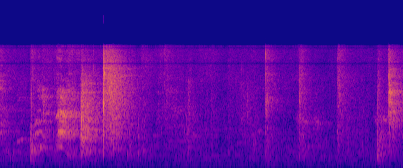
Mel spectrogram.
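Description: Men's shouts, then a loud thud about two seconds in as a body hits a wooden stage floor, followed by several sharp knocks on the boards spaced under a second apart, echoing in a large hall.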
